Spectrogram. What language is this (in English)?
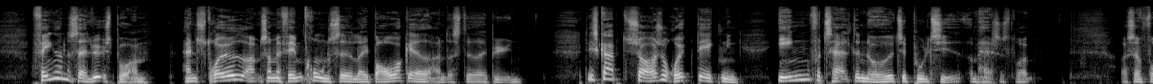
Danish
